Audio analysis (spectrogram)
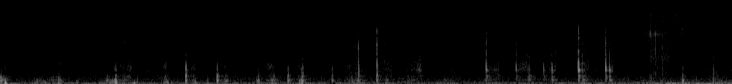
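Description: A gloved hand scrapes and rubs the surface of a solid milk chocolate tablet covered in shavings with a wooden-handled metal carving tool. The result is a quiet, low, dull run of short scratchy scrapes and ticks, each dying away almost at once.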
